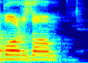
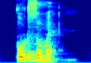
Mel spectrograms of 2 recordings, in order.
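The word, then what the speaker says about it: Burzum: اگه بخوام به صورت تالکین تلفظ بکنین نه بارزام نه برز اون چرت و که حالا چیزم میگه وارگم میگه هیچ کنون از اینا درست نیست درستش از لحظه تالکین برزومه اینو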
